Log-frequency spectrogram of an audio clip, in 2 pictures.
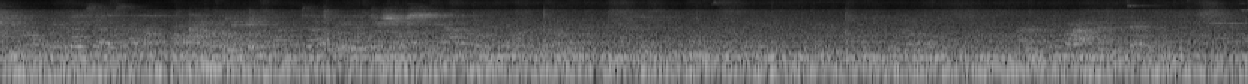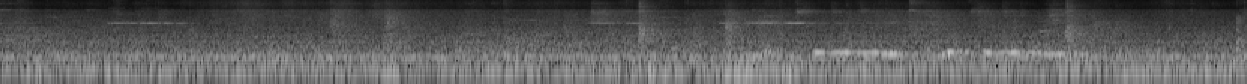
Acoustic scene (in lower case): subway station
